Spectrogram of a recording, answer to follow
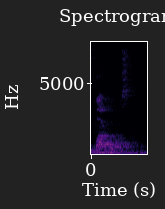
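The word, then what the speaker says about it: Liebross: spell his last name I believe it's lios but it's spelled l i e b r o SS he assaulted a handcuff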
